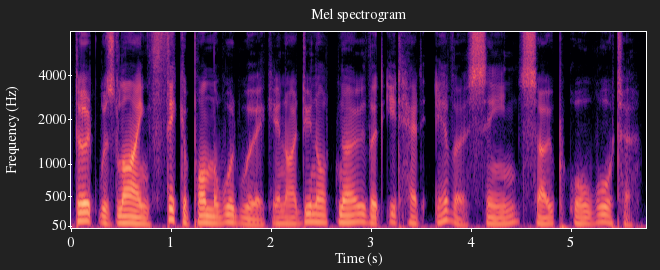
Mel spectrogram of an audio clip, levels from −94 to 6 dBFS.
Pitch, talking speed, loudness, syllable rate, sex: 100 Hz, 220 wpm, -20 LUFS, 4.6 syllables/s, male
